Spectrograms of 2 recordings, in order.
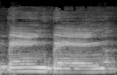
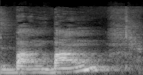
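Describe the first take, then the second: First: The name is said with an American pronunciation. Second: The name is said with a non-American pronunciation. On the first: The speaker calls it wrong. "don't Americanize it. Don't say bang bang" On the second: The speaker calls it right. "No, it is bang bang"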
